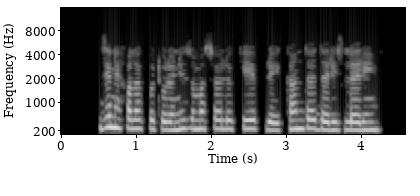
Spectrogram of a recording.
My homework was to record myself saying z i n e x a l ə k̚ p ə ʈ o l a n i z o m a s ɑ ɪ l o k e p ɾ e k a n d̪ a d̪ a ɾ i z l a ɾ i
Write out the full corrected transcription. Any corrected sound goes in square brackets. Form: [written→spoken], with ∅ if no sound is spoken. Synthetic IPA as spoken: z i n e x a l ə k̚ p ə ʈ o l a n i z o m a s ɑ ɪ l o k e p ɾ e k a n d̪ a d̪ a ɾ i z l a ɾ i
